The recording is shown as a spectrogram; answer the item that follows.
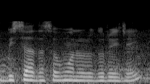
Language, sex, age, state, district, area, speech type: Odia, female, 30-45, Odisha, Koraput, urban, spontaneous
